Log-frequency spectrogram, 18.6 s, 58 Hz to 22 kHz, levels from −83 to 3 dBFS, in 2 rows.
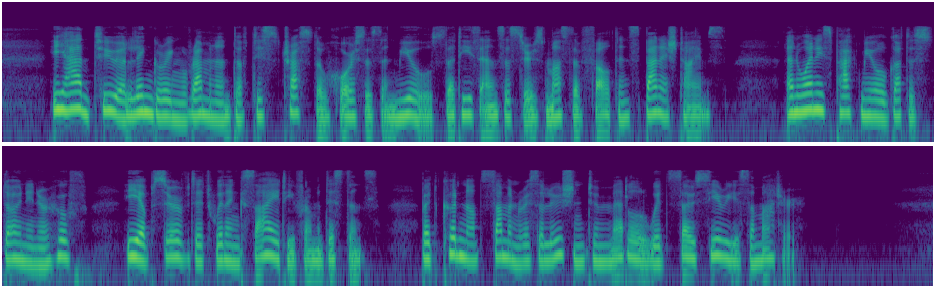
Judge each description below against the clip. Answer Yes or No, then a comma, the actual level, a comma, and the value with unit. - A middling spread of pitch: Yes, average, 4.2 semitones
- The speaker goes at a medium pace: Yes, average, 170 wpm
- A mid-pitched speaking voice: Yes, medium, 175 Hz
